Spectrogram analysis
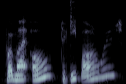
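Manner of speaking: can it really be mine?; excited disbelief. Acted. Girl offered a kitten, asking in excited disbelief. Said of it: "excited and hardly able to believe it".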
